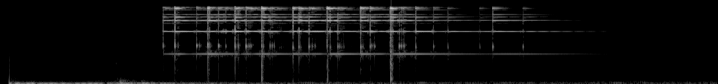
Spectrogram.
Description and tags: Bell, ringing, ring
